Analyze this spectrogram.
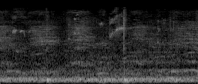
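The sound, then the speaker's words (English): A basketball is dribbled during a basketball game, a few faint, evenly spaced bounces under a steady crowd murmur. “Circling the perimeter on the dribble to reset the offense.”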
